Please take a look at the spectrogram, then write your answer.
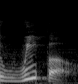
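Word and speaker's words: WIPO: that was called anybody know how this is pronounced it's actually we PO the world intellectual property organization that because they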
